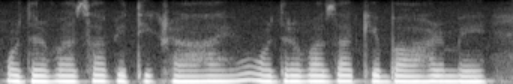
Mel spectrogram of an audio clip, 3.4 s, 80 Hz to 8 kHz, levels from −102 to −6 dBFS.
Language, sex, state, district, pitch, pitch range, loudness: Hindi, female, Arunachal Pradesh, Papum Pare, 195 Hz, 190-195 Hz, -11 LUFS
